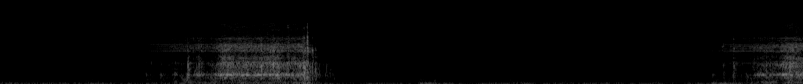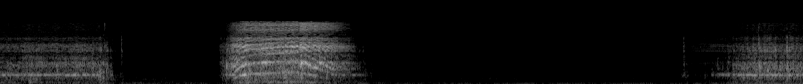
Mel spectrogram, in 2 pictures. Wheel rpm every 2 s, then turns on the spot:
0, 10, 0, 0, 10, 70, 0, 10.
2-4 8-10 14-16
